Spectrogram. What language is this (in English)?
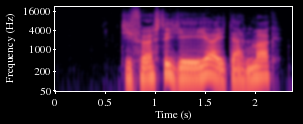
Danish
